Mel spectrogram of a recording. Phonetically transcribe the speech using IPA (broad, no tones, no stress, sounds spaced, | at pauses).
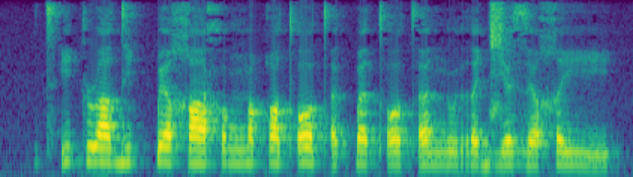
t͡sʼ i k ɹ a d i k͡p ɘ χ a x ɔ ŋ͡m ɘ q ɔ tʼ ɔ tʼ ɐ k͡p ɐ tʼ ɔ tʼ ɐ n u r ɐ d͡ʑ ɘ z ɘ χ i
